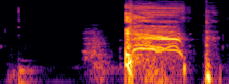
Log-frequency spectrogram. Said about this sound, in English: I can't clear my throat.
